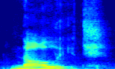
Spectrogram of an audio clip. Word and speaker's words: knowledge: 다음은 KN는 묵음이라는 걸 확인할 수 있어요. K는 소리 안 나고 N만. A 기호는 R라고 소리 나요. 그다음에 L은 두 번 읽어요. I는 E. 그다음에 D3자는 G. knowledge 세상에이 단어가리지래요.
